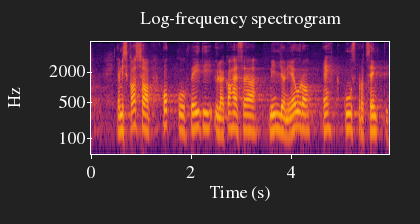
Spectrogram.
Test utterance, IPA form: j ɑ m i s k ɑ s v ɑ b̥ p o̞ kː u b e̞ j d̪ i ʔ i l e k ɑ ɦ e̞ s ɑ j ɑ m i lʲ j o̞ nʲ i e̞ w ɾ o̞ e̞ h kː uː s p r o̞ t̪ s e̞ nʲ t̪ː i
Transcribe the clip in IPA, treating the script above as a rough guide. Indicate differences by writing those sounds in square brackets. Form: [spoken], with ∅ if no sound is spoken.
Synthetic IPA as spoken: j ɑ m i s k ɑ s v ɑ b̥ [k] o̞ kː u [v] e̞ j d̪ i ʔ [y] l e k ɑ ɦ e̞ s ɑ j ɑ m i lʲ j o̞ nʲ i e̞ w ɾ o̞ e̞ h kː uː s p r o̞ t̪ s e̞ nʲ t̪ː i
